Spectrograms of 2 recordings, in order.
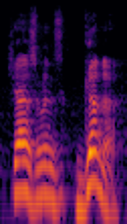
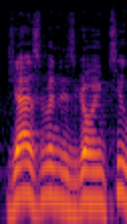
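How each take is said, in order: First: The words are contracted and reduced together. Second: Every word is said fully, without contraction. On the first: "that's the contraction. ... We reduce that, gonna" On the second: "That takes so long"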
